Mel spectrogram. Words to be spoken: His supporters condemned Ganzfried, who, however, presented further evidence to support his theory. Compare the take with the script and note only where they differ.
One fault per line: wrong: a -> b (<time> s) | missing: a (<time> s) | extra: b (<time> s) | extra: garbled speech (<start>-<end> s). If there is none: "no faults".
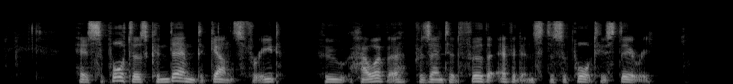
no faults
